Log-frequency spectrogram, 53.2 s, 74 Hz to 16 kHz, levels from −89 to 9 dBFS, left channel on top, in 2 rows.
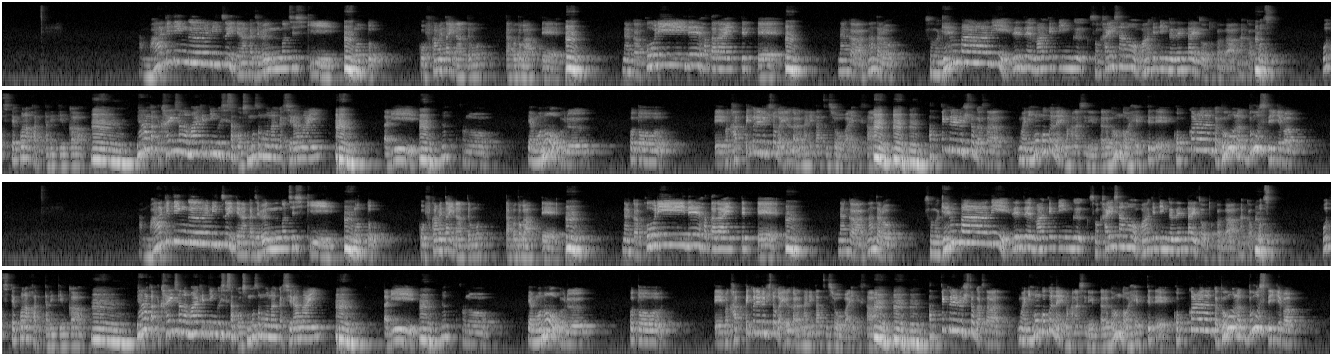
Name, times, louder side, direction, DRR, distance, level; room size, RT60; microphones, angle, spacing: voice 1, 2.7-6.6 7.0-7.2 8.3-9.6 10.1-11.1 12.4-15.5 16.7-17.9 18.5-25.3 26.4-28.2 29.3-32.9 34.2-34.8 35.4-35.5 35.8-36.3 37.1-38.2 39.1-39.8 40.8-44.1 45.1-46.6 46.9-52.4, right 3 dB, 75° right, 3 dB, 1.2 m, -25 dB
voice 2, 11.3-11.6 15.7-16.0 25.0-25.3 28.4-29.3 33.2-33.7 34.9-35.3 44.0-45.1, left 1 dB, 75° left, 6 dB, 0.9 m, -18 dB
10.0 x 6.2 x 2.7 m, 0.93 s
head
